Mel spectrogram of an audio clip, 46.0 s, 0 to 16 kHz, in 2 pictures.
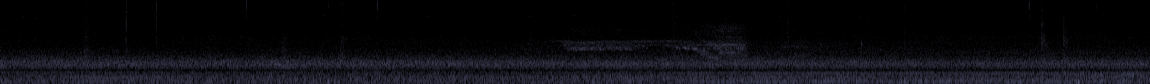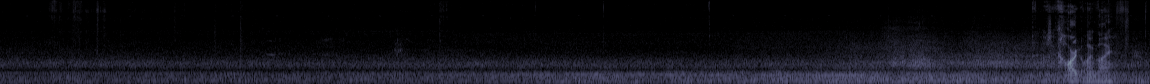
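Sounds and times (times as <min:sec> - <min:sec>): low-flying aircraft drone: 0:00.0 - 0:46.0
car approaching: 0:10.3 - 0:46.0.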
